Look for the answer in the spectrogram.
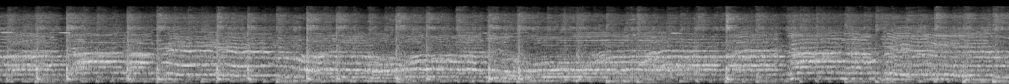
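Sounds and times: men singing devotional song: 0.0 - 10.0.

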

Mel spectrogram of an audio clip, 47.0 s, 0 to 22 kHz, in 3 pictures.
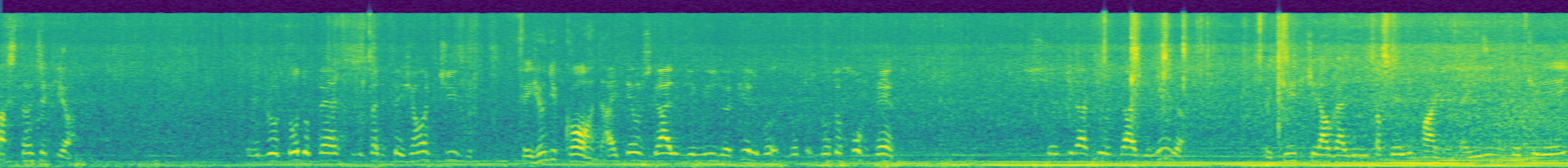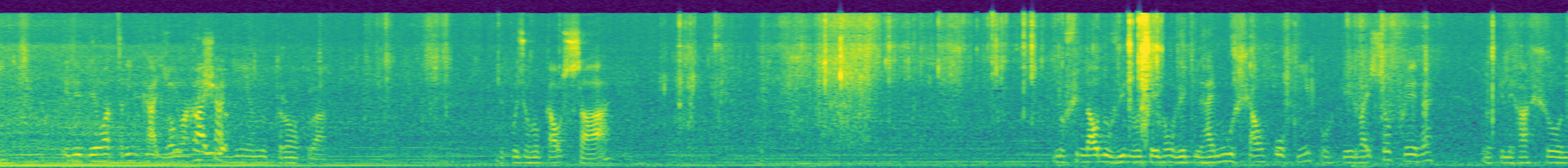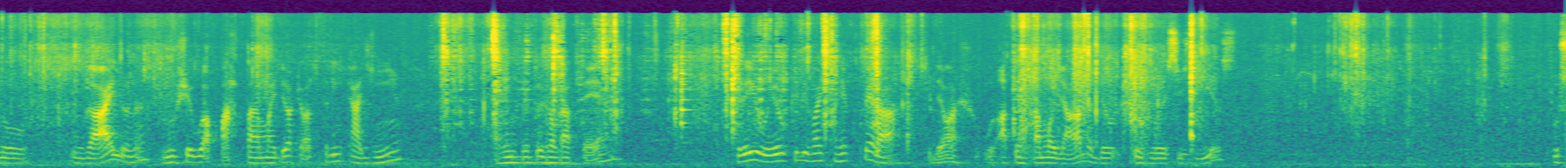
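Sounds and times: low steady hum: 0.0 - 47.0
weeds and stalks rustling: 0.0 - 47.0
stems snapping: 10.4 - 47.0.

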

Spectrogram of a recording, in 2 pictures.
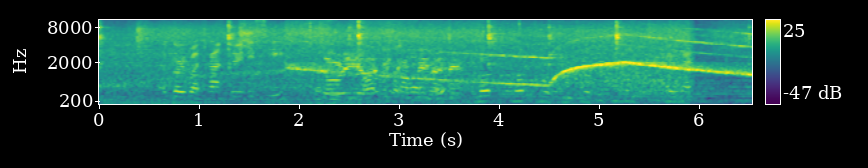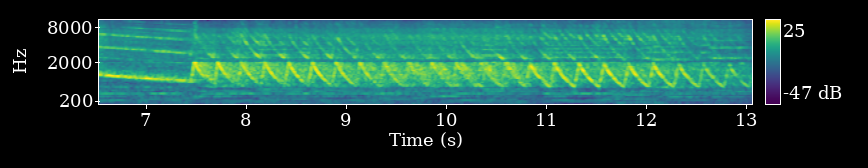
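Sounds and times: siren wail and yelp: 1.4 - 13.0.

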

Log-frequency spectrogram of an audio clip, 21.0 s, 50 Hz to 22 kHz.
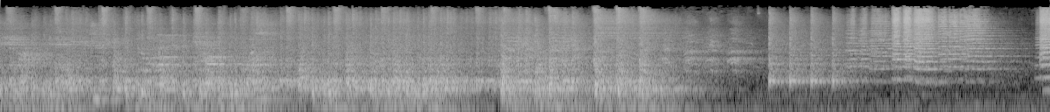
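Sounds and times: heavy drum strokes: 0.0 - 14.2
held brass notes: 0.0 - 15.6, 16.6 - 21.0
marching band playing: 0.0 - 21.0.

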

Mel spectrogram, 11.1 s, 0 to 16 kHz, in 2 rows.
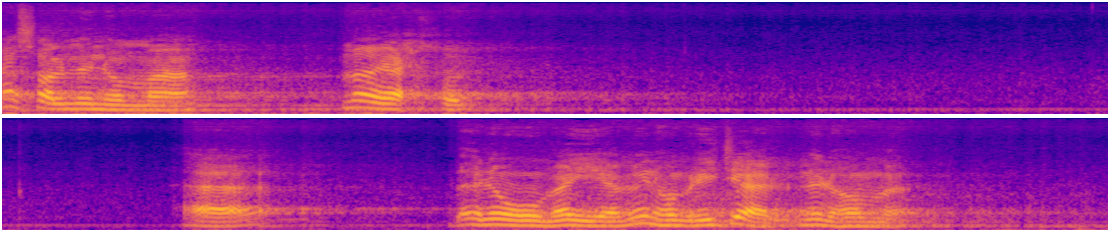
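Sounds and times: faint low hum with hiss: 0.0 - 11.0.

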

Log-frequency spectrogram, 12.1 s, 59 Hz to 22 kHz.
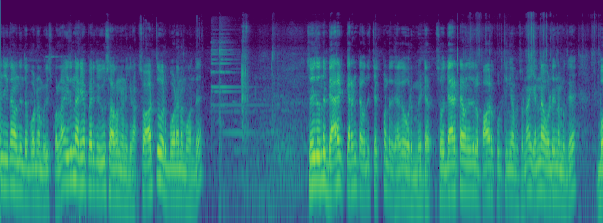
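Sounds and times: bell chime: 4.2 - 5.3.

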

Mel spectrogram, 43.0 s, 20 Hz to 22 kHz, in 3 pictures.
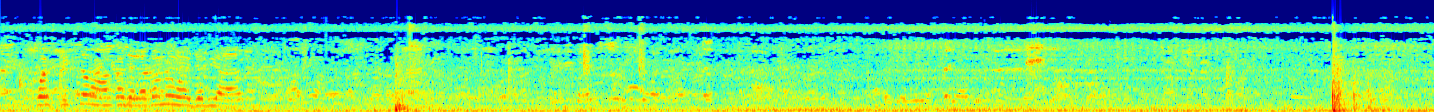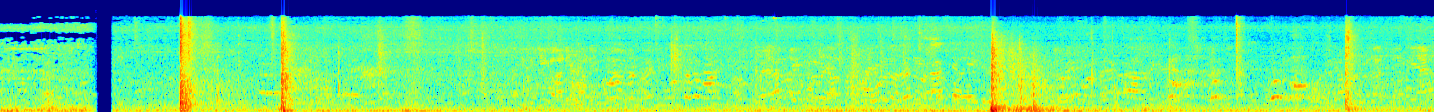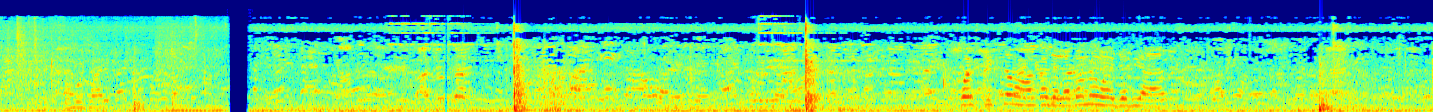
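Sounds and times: fire rumbling: 0.0 - 32.8, 33.4 - 43.0
people talking: 0.0 - 43.0
loud sharp bangs: 3.8 - 5.3, 12.0 - 15.2, 16.0 - 21.2, 22.6 - 26.1, 33.7 - 34.7, 41.8 - 42.4
loud bang with echo: 24.2 - 25.2.

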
